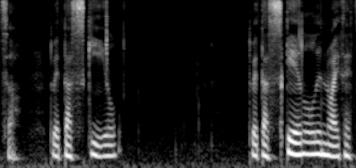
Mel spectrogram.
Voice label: "sgil", Welsh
